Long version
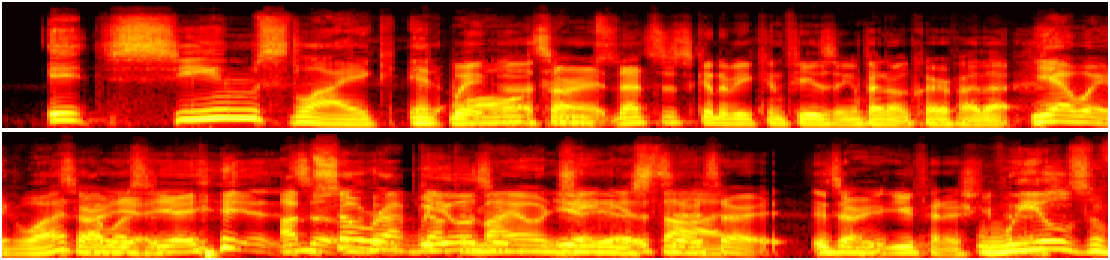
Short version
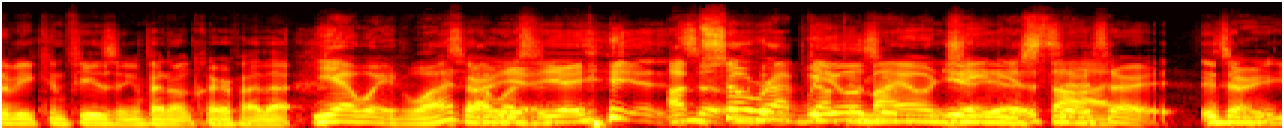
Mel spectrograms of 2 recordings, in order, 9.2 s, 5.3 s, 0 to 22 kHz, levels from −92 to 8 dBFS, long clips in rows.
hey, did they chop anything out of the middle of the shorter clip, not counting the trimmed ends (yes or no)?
no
